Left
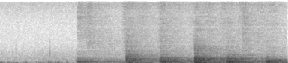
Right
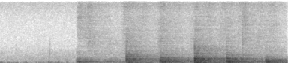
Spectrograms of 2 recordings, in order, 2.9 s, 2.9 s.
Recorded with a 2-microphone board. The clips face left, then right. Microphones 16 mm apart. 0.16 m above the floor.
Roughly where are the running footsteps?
Centre.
